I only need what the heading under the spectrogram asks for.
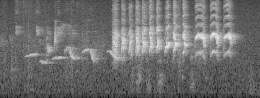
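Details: Agitated greater green leafbird, lured into singing: a few slurred whistles, then a rapid series of about a dozen buzzy, clipped notes repeated several times a second.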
